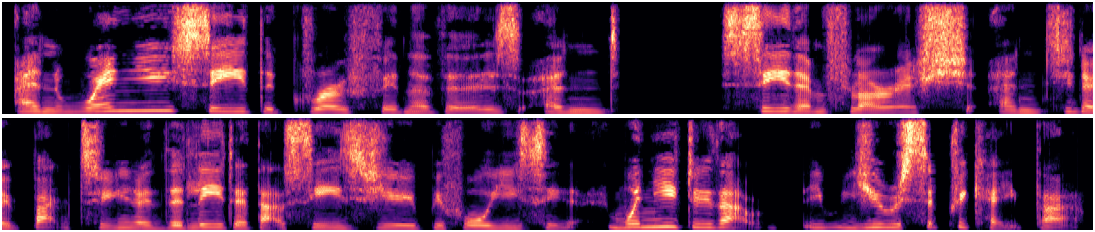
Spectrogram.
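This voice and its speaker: A middle-aged woman talks in an earnest, reflective way, often pausing to restart and correct herself mid-sentence. Her voice carries a gravelly edge of fry. The recording is dry and close, with little room sound. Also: mid-range voice, no echo. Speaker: podcast guest, science and healthcare leader. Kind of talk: reflective interview conversation.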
